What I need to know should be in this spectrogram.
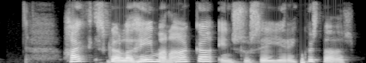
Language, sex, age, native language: Icelandic, female, 40-49, Icelandic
